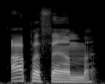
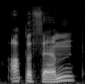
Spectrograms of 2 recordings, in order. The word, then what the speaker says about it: apothem: word for this episode it looks like it's pronounced the same way as the previous word apothem but it is spelled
